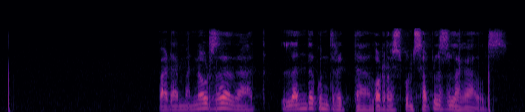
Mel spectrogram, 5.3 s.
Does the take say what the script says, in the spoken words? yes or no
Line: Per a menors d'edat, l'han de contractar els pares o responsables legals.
no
